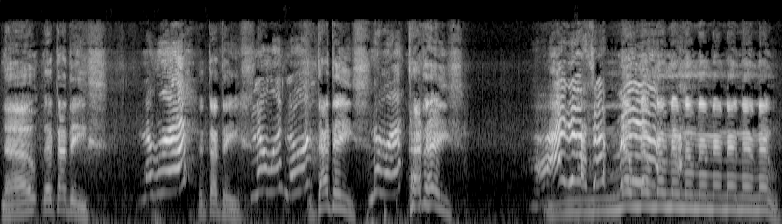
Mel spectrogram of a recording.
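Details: Autistic child, one of twins, whose father describes constant echolalia; the child repeats a phrase over and over; echolalia.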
